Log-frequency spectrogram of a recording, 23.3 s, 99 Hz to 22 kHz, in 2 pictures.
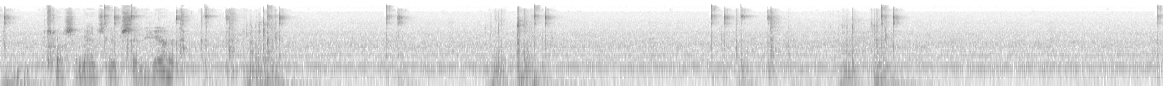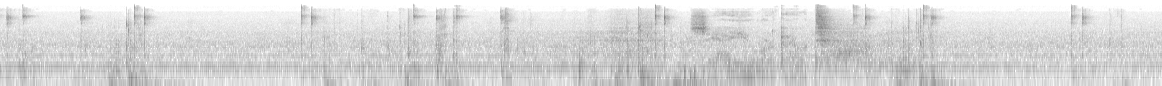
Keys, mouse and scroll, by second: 2.1-3.8 middle drag, 2.6 ctrl+r, 5.1 ctrl+r, 7.4 middle click, 8.7 ctrl+r, 9.5-11.6 middle drag, 11.6 click, 12.1 click, 12.8-14.5 middle drag, 12.9 ctrl+r, 15.8 middle click, 16.2 middle click, 16.4 middle click, 18.0 ctrl+r, 18.1-19.5 middle drag, 20.8 ctrl+r, 22.8 middle click.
